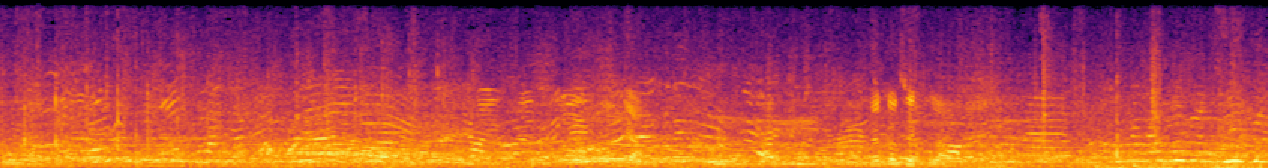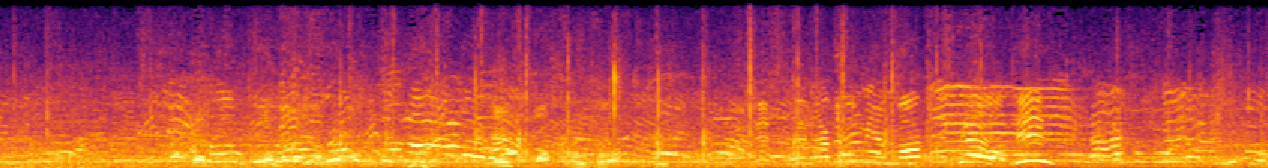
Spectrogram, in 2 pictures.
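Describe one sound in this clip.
A crowd of people chatters outdoors on all sides.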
